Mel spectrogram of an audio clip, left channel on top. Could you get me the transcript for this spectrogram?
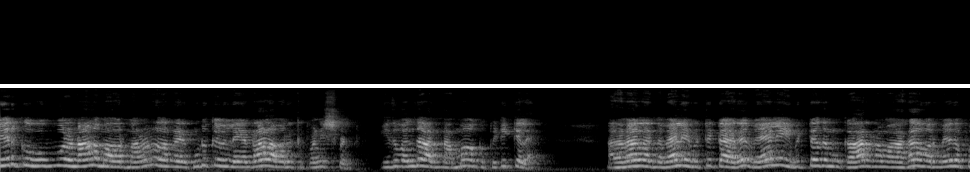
பேருக்கு ஒவ்வொரு நாளும் அவர் மரண தண்டனை கொடுக்கவில்லை என்றால் அவருக்கு பனிஷ்மெண்ட். இது அந்த அம்மாவுக்கு பிடிக்கலை. அதனால் அந்த வேலையை விட்டுட்டார். வேலையை விட்டதன் காரணமாக அவர் மீது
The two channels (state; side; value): silent; left; digital silence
